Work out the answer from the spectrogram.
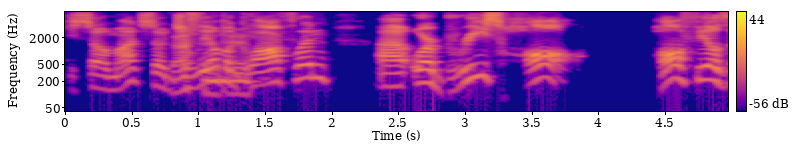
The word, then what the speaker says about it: Jaleel McLaughlin: We got the we got the official pronunciation from Dustin. Thank you so much. So Dustin, Jaleel McLaughlin or Breece Hall.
